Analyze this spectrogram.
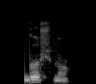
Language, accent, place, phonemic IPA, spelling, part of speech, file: French, France, Lyon, /ɡoʃ.mɑ̃/, gauchement, adverb, LL-Q150 (fra)-gauchement.wav
- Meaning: gauchely; maladroitly; awkwardly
